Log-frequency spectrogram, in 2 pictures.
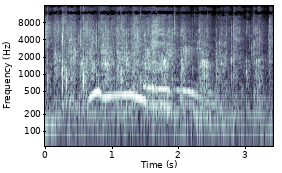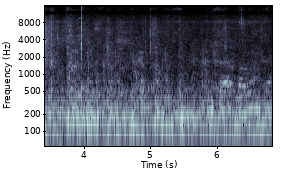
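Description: An audience claps for two performers at a film press conference, a moderate burst of applause that fades out gradually while a voice speaks over it.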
